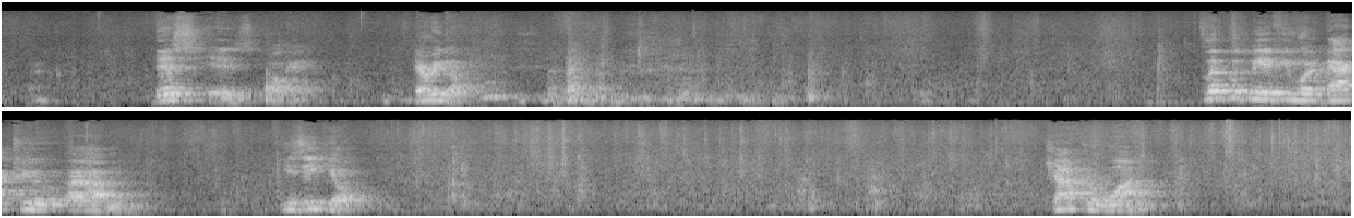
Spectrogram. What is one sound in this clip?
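A middle-aged man speaks calmly in bursts, heard in a room with some echo.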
